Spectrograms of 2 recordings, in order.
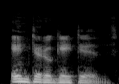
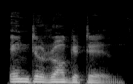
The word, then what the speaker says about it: interrogative: भारत में अधिकतर लोग इस शब्द को गलत बोलते हैं, जैसे इंटरोगेटिव। आइए जानते हैं इसकी सही प्रोनाउंसिएशन। इसकी सही प्रोनाउंसिएशन है इंटरोगेटिव। इंटरोगेटिव। इस शब्द में 5 शब्दांश हैं। पहला शब्दांश है IN, दूसरा शब्दांश है TE, तीसरा शब्दांश है RROG, चौथा शब्दांश है A और आखिरी शब्दांश है TIVE।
